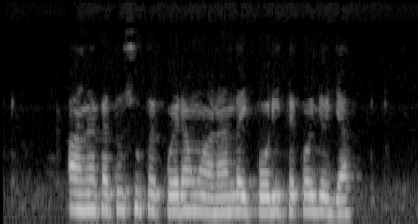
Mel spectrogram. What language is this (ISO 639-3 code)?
grn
